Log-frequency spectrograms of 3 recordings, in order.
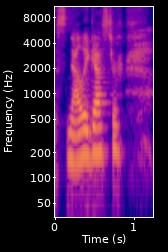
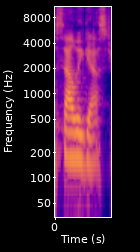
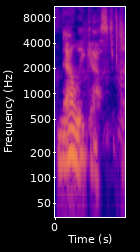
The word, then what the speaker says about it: snallygaster: I always say it wrong. The snallygaster, and I want to call it the sallygaster. It's a snallygaster.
